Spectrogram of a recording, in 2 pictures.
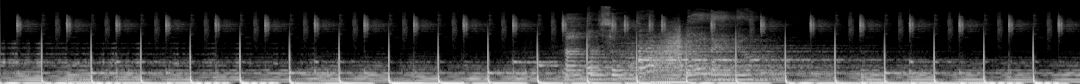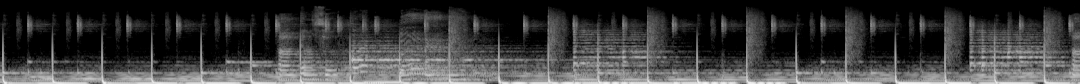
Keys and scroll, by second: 3.2 Return, 4.8 space, 9.0 space.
